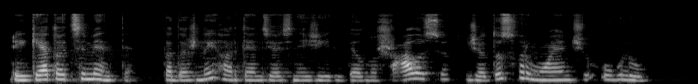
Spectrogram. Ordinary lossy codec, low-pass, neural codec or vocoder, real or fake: AAC, 48 kbps; 10.8 kHz; none; real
